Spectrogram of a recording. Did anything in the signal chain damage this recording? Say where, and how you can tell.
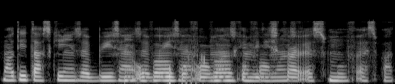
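Yes, at the codec stage, right through the clip. The speech sounds plainly dull and gurgly, with a granular edge and a top end that seems to come and go. That's MP2 compression, most likely running short of bits at something like 80 kbps. MPEG Layer II splits the signal into 32 sub-bands and rations bits between them. When bits are tight, the upper bands get dropped and what's left is quantised coarsely, which gives you that flickering, muffled texture.

There's a second stage problem, probably in the capture path or an edit. From 1.25 s to 3.03 s a doubled audio track sits under the speech: a full-band copy trailing roughly 0.7 s behind, about 5 dB quieter. It's too clean to be a room echo, with no decay and no colour, and it starts and stops abruptly at those two points. A slower second path or an out-of-step overlap of two copies would do exactly this.

On top of that, between 1.70 s and 2.04 s you get DAB burbling: short blips of noise in single sub-bands over the speech. 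That's reception-side damage. Bit errors at a fraction of a percent get past the error correction and corrupt the MP2 data, so individual sub-bands get short blips of noise. The length of the burst fits around 16 frames being hit.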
